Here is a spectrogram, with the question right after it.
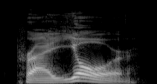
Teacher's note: In the middle of that word where we have that I, there's no break between the I and the O. I don't go priority, but I connect them with one of those Y glides.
